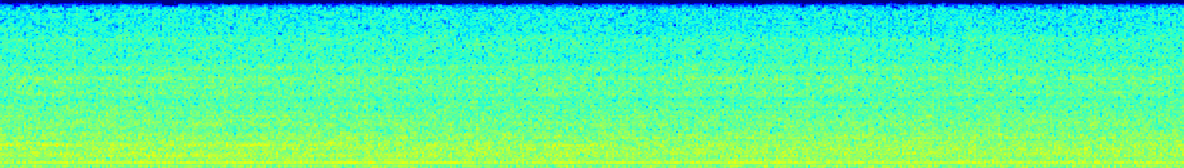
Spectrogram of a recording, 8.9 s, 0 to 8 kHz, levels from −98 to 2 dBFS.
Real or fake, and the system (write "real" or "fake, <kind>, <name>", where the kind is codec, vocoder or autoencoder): real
